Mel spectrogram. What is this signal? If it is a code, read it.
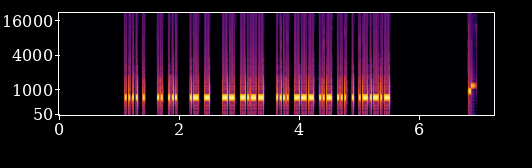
Morse code, heard as a keyed tone, about 40 wpm, 700 Hz. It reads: HE IS AT MY HOUSE.
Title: Sentences from Top 200 Words 40wpm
